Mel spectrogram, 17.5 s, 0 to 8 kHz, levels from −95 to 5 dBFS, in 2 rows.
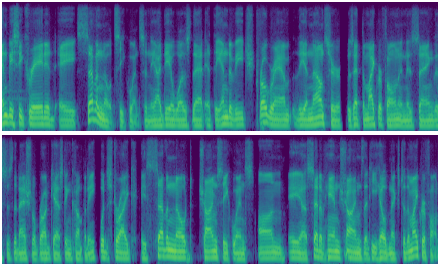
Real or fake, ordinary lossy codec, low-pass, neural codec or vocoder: real; Opus, 24 kbps; 7.2 kHz; none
